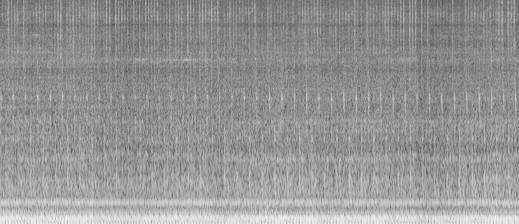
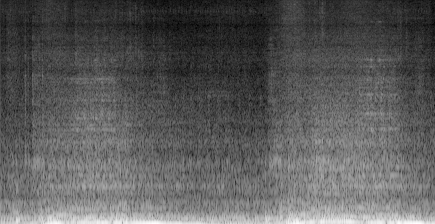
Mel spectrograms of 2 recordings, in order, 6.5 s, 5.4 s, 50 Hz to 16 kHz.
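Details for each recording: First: 1985 Toyota pickup 22R 2.4L carbureted, long sat: steady idle with light tapping about three or four a second; owner unsure if chain slap or piston slap, sound changes significantly with number two plug wire pulled; light knock at idle. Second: 1985 Toyota pickup 22R 2.4L after intake cleaner treatment and test drive: deep even rumble swelling cleanly with each throttle blip and settling smoothly; idle and throttle response good though driving not yet perfect.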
